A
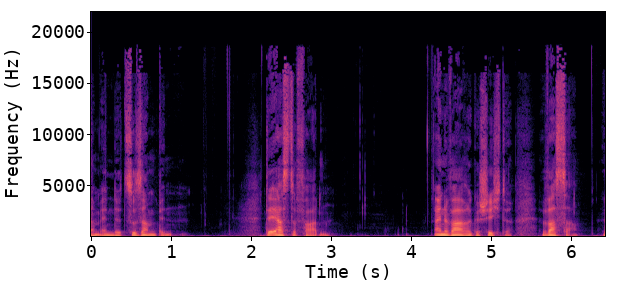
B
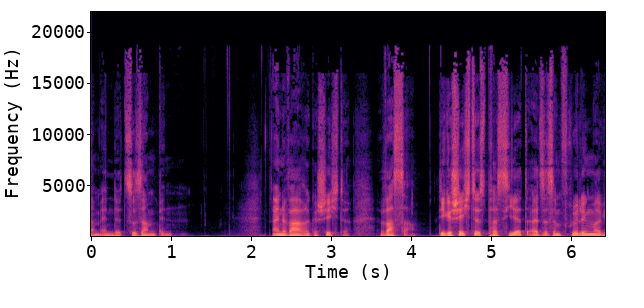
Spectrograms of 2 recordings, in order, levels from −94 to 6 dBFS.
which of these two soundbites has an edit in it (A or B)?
B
